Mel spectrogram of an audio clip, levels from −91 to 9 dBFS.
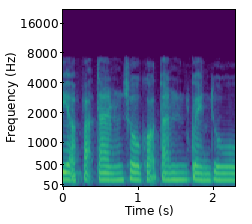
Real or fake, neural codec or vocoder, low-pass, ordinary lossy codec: fake; codec, 16 kHz, 2 kbps, FunCodec, trained on LibriTTS, 25 frames a second; 7.2 kHz; none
